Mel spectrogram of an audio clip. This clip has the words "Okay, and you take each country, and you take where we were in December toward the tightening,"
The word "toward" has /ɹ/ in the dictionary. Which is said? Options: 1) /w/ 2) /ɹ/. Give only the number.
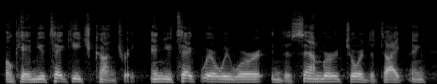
2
